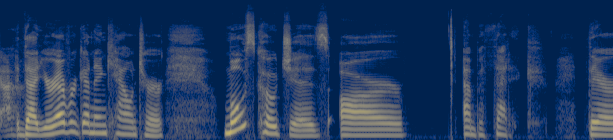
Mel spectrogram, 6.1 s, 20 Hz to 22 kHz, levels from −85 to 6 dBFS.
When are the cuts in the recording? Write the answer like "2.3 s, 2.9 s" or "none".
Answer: none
